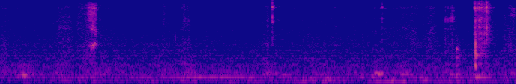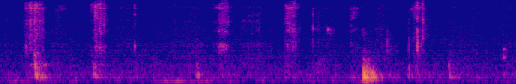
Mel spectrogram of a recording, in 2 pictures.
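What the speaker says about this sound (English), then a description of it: "I'm using a hoop scissors mini" Small hoop scissors snipping fabric close to embroidery stitching, a sequence of quiet crisp snips and clicks at irregular intervals, near and faint, without talk.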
